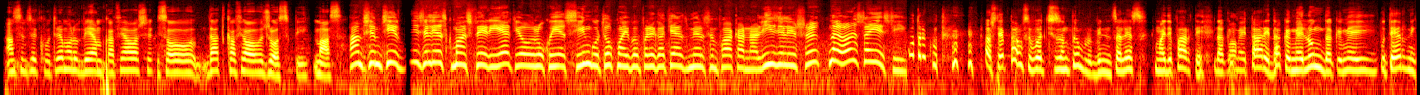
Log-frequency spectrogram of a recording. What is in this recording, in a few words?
vox pop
